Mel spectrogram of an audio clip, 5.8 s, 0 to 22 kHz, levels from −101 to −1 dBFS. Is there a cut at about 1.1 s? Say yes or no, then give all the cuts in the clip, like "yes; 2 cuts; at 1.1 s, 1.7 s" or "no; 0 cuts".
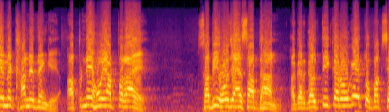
no; 0 cuts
